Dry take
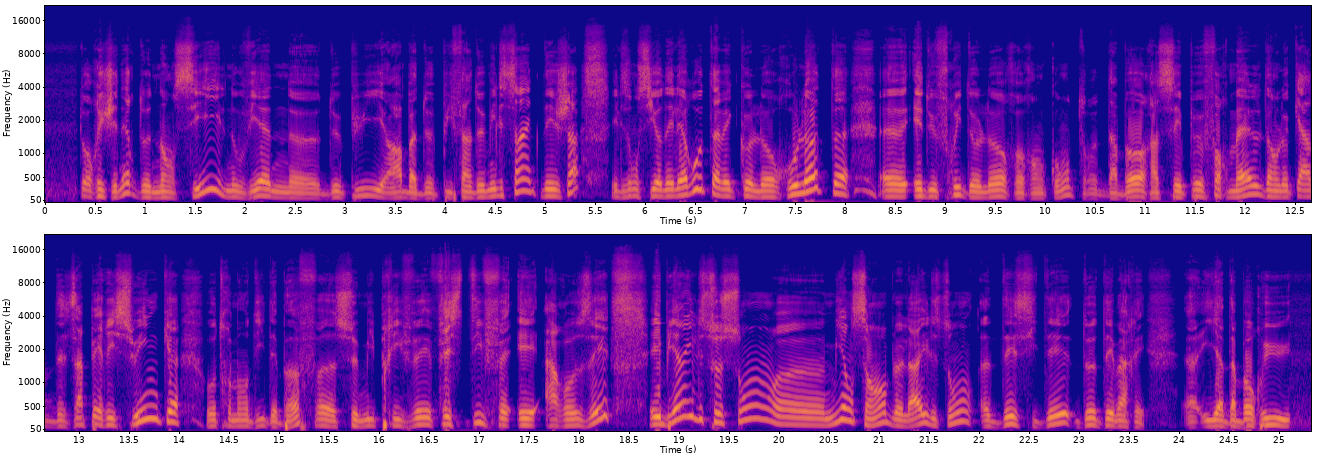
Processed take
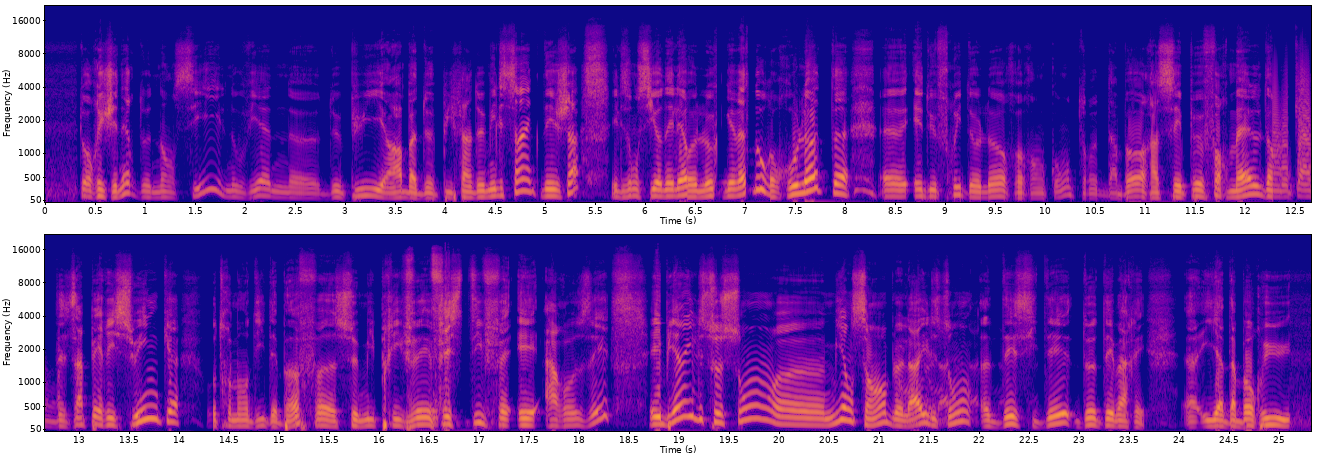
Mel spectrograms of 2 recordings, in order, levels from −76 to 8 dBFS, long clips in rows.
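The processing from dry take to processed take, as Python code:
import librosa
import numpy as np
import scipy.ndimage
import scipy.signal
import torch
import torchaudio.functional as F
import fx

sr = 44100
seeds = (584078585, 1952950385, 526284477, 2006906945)

y = fx.lowpass(x, sr, hz=3900.0, slope=12, at=(3.96, 4.43))
y = fx.level_steps(y, sr, step_db=11, at=(8.19, 10.97))
y = fx.transformer_sat(y, sr, knee_hz=2700.0, at=(12.27, 12.8))
y = fx.band_squash(y, sr, depth_pct=70, at=(15.16, 15.64))
y = fx.sustainer(y, sr, db_per_s=21.0, at=(16.26, 16.69), fade=0.02)
y = fx.echo_throw(y, sr, start_s=20.89, length_s=0.49, ms=300, feedback_pct=40, wet_db=-16.0)
y = fx.edit(y, sr, fx.fade_down_up(start_s=0.74, length_s=2.27, db=-9.0, fade_s=0.17),
    fx.reverse_span(start_s=6.42, length_s=0.83),
    fx.fade_out_span(start_s=13.69, length_s=0.65),
    fx.clip_gain(start_s=17.86, length_s=0.83, db=-5.0), tone=tone)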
